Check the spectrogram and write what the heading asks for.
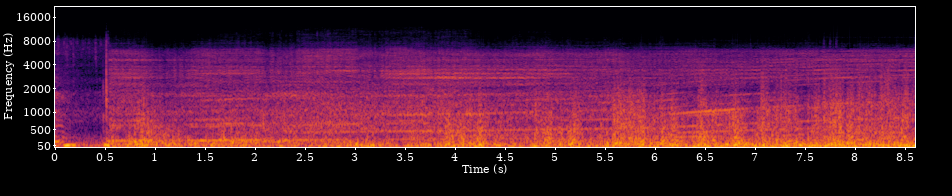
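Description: Talaria XXX electric dirt bike under way, its electric motor giving a whine that climbs slowly in pitch over a steady rush of wind and road noise. It starts suddenly about half a second in.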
